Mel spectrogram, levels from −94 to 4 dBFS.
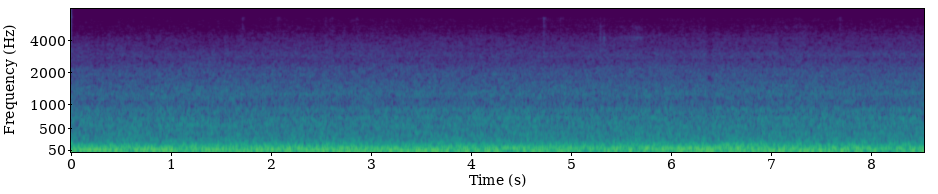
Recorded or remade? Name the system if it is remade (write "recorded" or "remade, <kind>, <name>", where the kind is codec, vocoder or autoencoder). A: recorded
